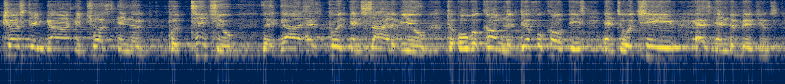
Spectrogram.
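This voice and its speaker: A middle-aged imam talks plainly to a class of police recruits, leaning on repetition to make his points. His voice sits a little high for a man. It carries through a big echoing hall and reaches a microphone set some way off. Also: measured pace, few pauses, fairly bright tone, faint music behind. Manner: plain-spoken, repeats phrases for emphasis. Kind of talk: informal talk to police recruits. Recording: roomy hall audio from a distant mic.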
